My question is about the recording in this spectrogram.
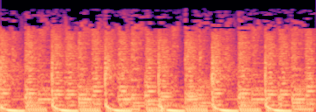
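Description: UK bounce (donk) dance music: a fast, steady kick drum pounding evenly under bass and synth parts.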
